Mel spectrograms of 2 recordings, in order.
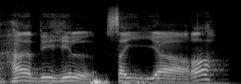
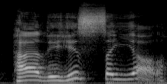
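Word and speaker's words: هذه السيارة: Pertanyaan bacanya hadil sayyarah atau hadis sayyarah? Hadis sayyarah. Kenapa hadi sayyarah? Karena idgham. Kenapa idgham? Karena dia lam syamsiyah.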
